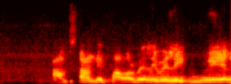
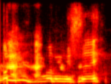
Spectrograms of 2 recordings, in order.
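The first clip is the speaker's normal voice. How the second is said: a high, louder puzzled mock question; confused friend; 8 semitones higher, 4 dB louder than usual. Mocking a friend who can't understand him, high and puzzled. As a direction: imitate a baffled mate who can't follow. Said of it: "He's like".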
